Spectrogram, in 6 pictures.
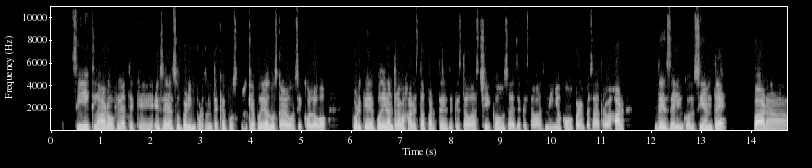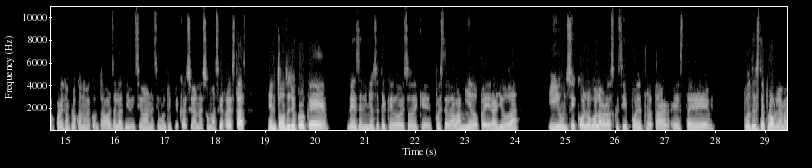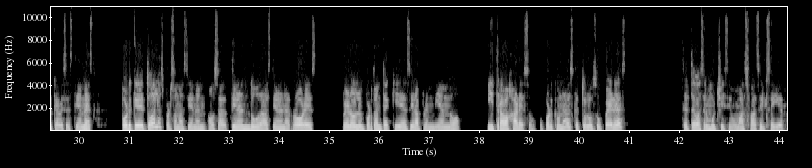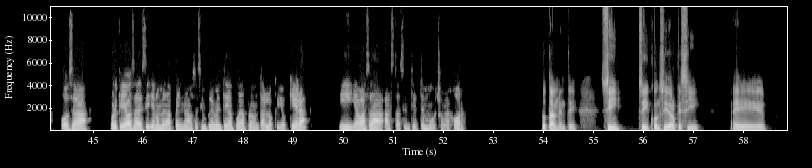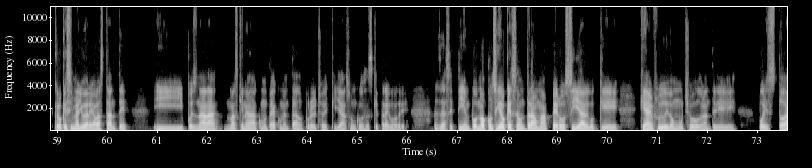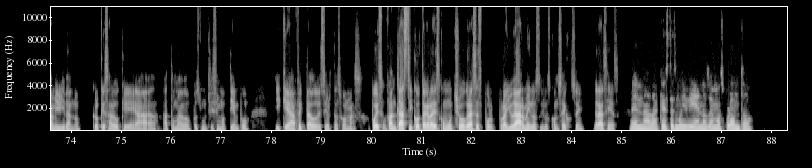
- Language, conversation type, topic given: Spanish, advice, ¿Cómo te sientes cuando te da miedo pedir ayuda por parecer incompetente?
- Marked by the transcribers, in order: none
